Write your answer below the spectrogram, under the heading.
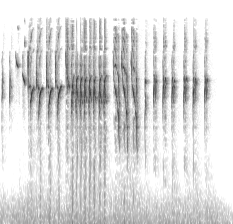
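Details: Grey-crowned goldfinch singer recorded as a tutor song for teaching birds: rapid twittering phrases of high, bright notes, a tight run of evenly repeated chirps in the middle, then slower separate tweets fading out.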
